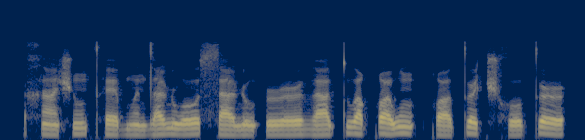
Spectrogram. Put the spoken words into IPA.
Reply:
x ã˨˩ ʃ ũ˨˦ t̪ʰ ɛ˨˩ b ə̃˨˩ d a˨˦ ɳ w o˨˦ s a˨˩ ɳ u˨˩ ʔ ɹ ə˞˨˦ ð a˨˦ tʷ ɤ˥˧ qʷ ɪ˥˧ w ũ˥˧ ʔ qʷ ɤ˨˩ t̪ ə˞˥˧ t͡ʃ x o˨˦ t̪ ə˞˥˧

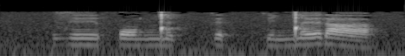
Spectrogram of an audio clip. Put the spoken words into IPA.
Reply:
z e f ɔ ŋ͡ǃ ɪ kː ɛ kː e ŋ͡ǃ ɛ ɾ a

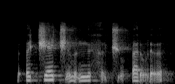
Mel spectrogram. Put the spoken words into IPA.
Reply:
ʔ ə t͡ʃ ɛ t͡ʃ ə̰ ð ə̰ ŋ ø h ə̰ t͡ʃ o̰ ʔ ɐ ɾ o̰ ɾ ə̰

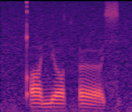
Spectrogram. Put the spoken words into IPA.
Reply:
qʼ œː nʲ ɔː t͡sʼ œː sʲ

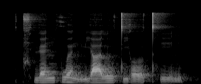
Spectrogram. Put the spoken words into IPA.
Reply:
t͡ɕʰ ɥ ɛ˦ n f w ə˥˨ n m j ä˦ l u˥˨ t̪ j o˨˦ ʊ̯ t̪ʰ i˨˩ n

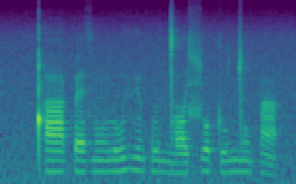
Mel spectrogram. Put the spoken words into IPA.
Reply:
ǃʰ a k͡p ɛ z ũ l u vʲ õ k͡p ɯ ŋ͡ǀ ʌ ɕ o t u ŋ͡ǀ ũ p ã

